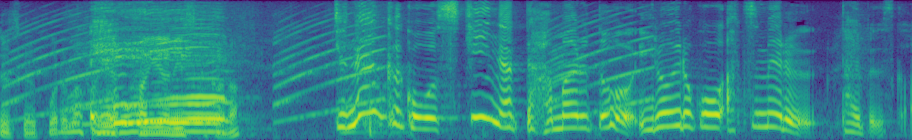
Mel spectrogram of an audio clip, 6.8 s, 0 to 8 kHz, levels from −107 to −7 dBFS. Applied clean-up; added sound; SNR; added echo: none; Alarm; 19 dB; none.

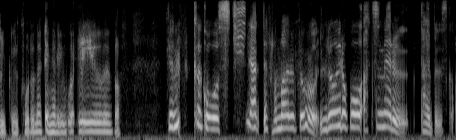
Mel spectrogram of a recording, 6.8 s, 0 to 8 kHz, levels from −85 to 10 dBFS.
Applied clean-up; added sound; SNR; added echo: neural diffusion model UNIVERSE++.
